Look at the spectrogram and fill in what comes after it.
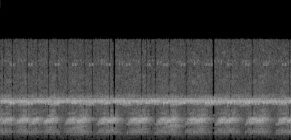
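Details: Frogs calling through a moonlit Florida night, a thick rhythmic chorus of rasping croaks close together, nearly twice each second, layered over a persistent high-pitched hum.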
